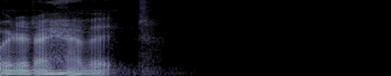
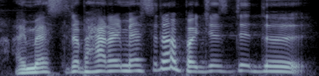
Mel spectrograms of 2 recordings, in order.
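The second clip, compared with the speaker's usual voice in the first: dismayed; 10 semitones higher, faster than usual. Real, not acted. Settings broke, dismayed.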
